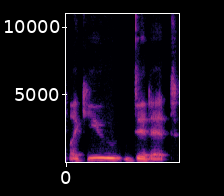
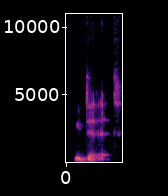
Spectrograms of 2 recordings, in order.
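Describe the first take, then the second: First: Said in the usual way. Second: You did it, hushed and touched; emotional whispered praise; soft, moved. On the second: Real, not acted. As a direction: drop it low and tender, a little teary. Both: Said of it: "I'm getting a little teary-eyed".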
